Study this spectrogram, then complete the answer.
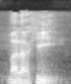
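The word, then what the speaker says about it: מלאכי: ¿Cómo se dice realmente el original de Malaquías? Malají, mi mensajero.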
